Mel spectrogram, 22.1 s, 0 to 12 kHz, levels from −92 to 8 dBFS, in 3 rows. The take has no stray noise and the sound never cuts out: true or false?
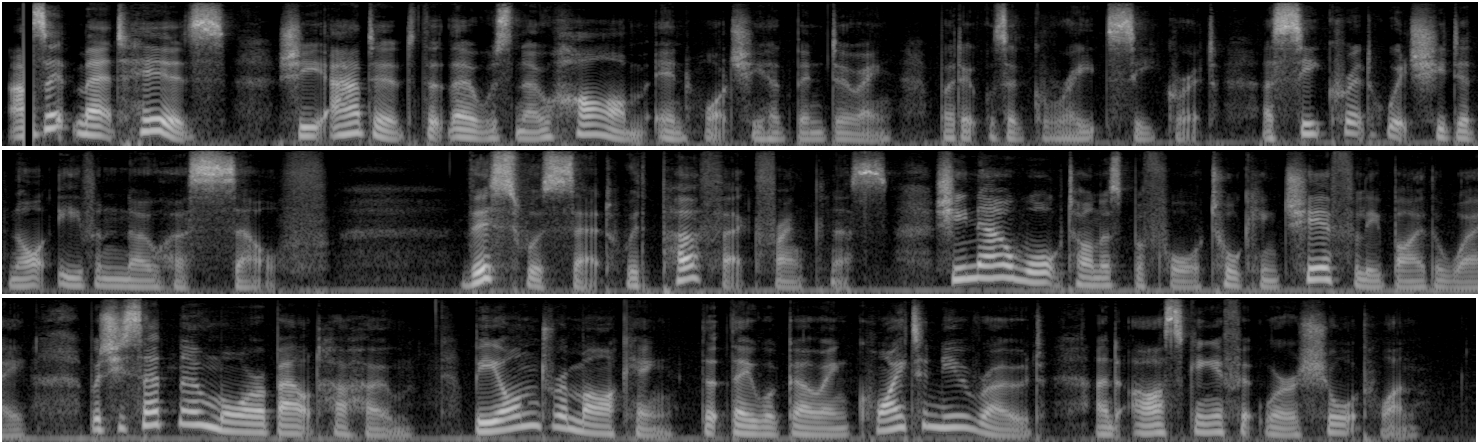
false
